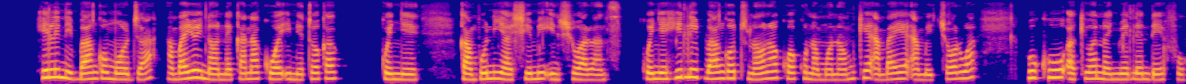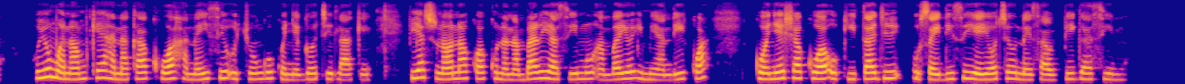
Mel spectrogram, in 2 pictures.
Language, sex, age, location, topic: Swahili, female, 18-24, Nakuru, finance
